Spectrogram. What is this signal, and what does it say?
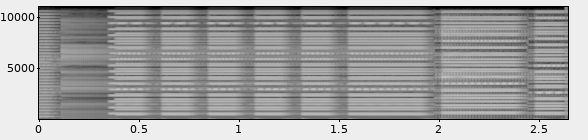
There is no code.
